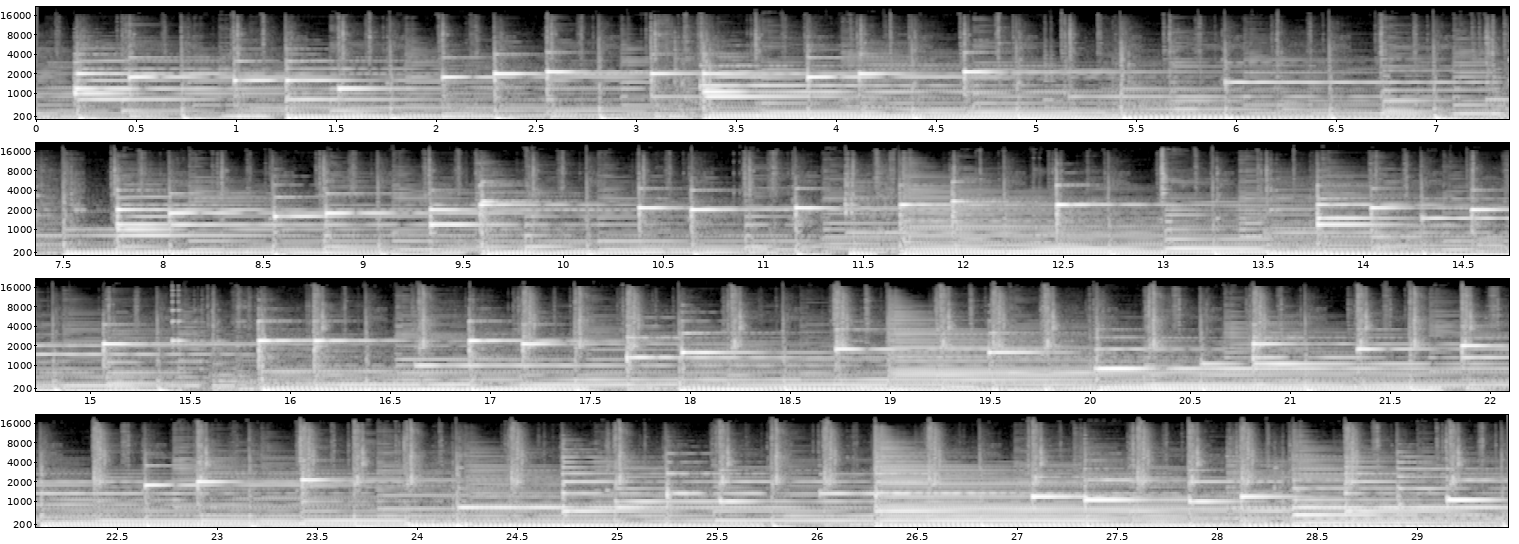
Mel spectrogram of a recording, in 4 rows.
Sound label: Vivo Ringtone; Vivo Z5x (2020)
